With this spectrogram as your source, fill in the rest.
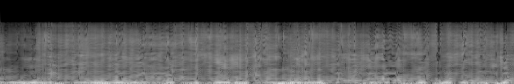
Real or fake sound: fake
